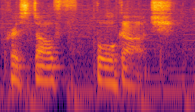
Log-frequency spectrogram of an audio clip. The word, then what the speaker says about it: Christof Bogacs: Joining me today is comic book creator and content writer, Christoph Borgarch.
